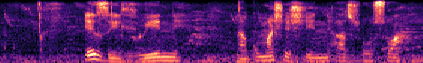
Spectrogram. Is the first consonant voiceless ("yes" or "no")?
no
